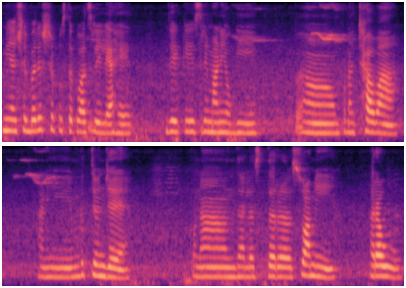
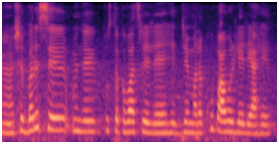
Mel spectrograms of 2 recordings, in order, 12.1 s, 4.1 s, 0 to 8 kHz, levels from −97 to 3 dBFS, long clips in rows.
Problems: constant background noise, background conversations at intervals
